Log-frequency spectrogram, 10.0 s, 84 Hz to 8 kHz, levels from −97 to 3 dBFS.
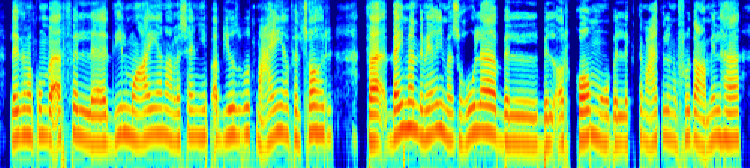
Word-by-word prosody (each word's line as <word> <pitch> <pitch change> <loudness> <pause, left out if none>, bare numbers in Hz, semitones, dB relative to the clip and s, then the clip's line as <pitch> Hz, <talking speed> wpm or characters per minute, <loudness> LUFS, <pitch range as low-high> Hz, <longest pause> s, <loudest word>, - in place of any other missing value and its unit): لازم 200 +2 +2
أكون 210 +1 -2
باقفل 190 -3 +2
deal 205 +3 -3
معين 205 +2 -1
علشان 200 +1 -4
يبقى 200 -2 -3
بيضبط 205 +2 -2
معايا 205 +6 -2
في 195 - -4
الشهر 220 +2 0 0.4
فدايمًا 205 +7 +5
دماغي 225 +1 0
مشغولة 215 +4 +2
بال 175 -3 -2
بالأرقام 185 +4 +1
وبالاجتماعات 175 +1 -3
اللي 200 0 -3
المفروض 195 +2 -5
أعملها 190 +3 0
195 Hz, 120 wpm, -21 LUFS, 180-210 Hz, 0.4 s, فدايمًا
